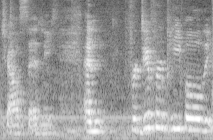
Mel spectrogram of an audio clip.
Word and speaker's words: chalcedony: I'm very phonetic, so it's spelled C-H, I call it chalcedony.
